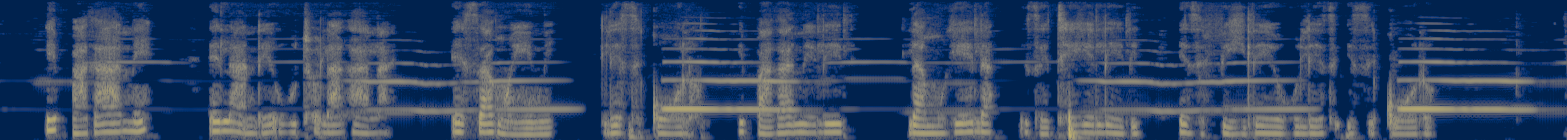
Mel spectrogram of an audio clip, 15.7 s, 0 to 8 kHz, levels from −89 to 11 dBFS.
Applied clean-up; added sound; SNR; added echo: classical method Wiener filter.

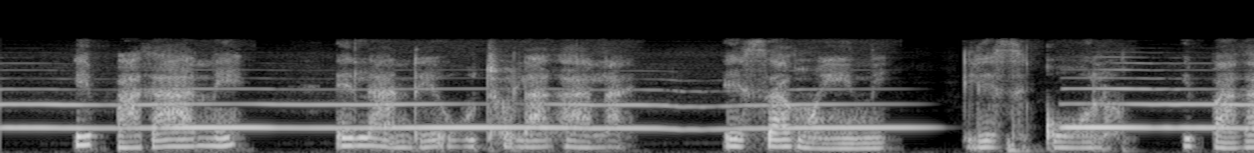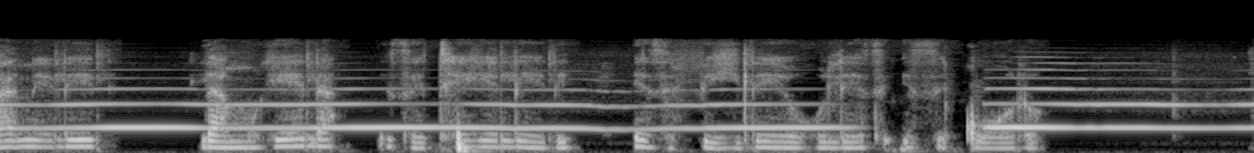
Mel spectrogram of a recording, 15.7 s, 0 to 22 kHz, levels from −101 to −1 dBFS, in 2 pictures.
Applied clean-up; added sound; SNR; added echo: none; Wind instrument, woodwind instrument; 0 dB; none.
